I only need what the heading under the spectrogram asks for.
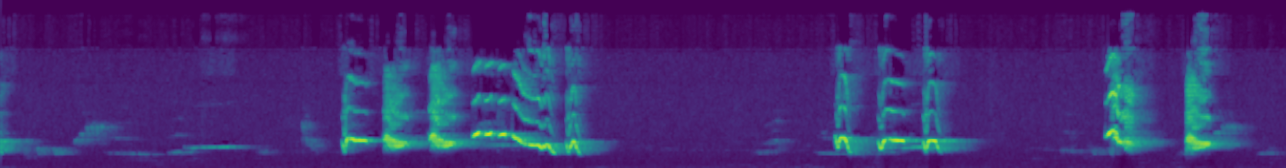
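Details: A black-breasted Oriental magpie-robin calls to get other birds to reply. Quiet whistles lead into three bursts of rapid, harsh, chattering whistled notes, separated by silent pauses.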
